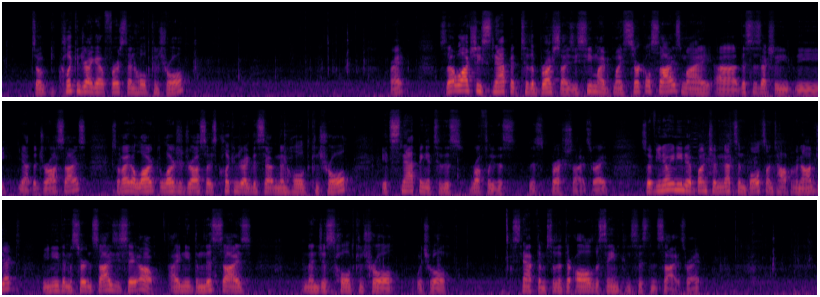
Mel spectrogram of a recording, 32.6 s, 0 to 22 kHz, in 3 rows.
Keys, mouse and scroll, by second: 0.0 ctrl+z, 0.3 click, 2.2 alt+click, 2.6 click, 3.9 click, 4.0 click, 4.5 alt+click, 4.9 alt+click, 5.3 click, 5.4 double click, 12.3 s, 12.4 click, 13.2 click, 23.3 s, 23.4 click, 24.9 click, 27.1 alt+click, 27.5 click, 28.1 click, 29.1 click, 31.0 click, 31.2 click, 31.5 alt+click, 32.4 ctrl+z.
